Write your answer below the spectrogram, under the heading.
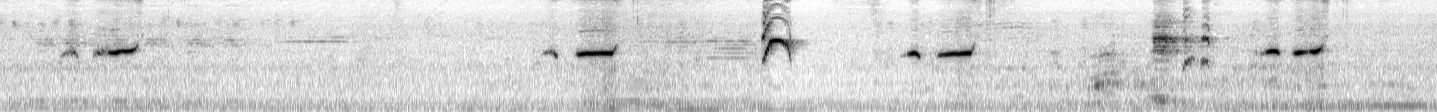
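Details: Cockatiel kept as a house pet producing short rising whistles and occasional harsh squawks at irregular intervals, roughly every two to three seconds, with low background hum.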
